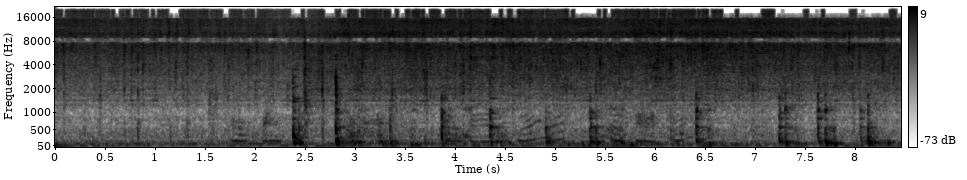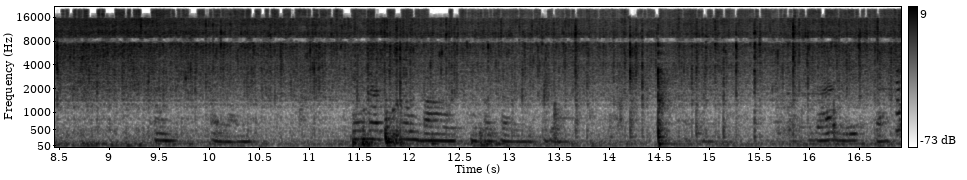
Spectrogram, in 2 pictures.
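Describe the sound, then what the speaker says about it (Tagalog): Garlic sautéing with browned pork in a hot pan, a loud continuous sizzle close up, broken by repeated scraping and stirring strokes of a spatula. "Tapos ilalagay na natin yung bawang at saka"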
